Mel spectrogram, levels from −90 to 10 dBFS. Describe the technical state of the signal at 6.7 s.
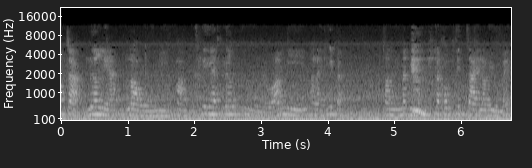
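At 6.7 s the speech carries plainly audible low-delay AAC compression, present throughout: rough, grainy harmonics with noise between them, likely from short-frame AAC-ELD near 32 kbps, not longer-frame swirling artefacts.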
